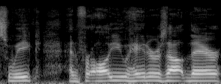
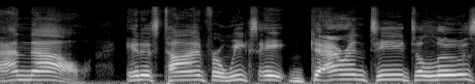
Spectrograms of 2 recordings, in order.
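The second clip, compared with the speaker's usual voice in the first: segment intro; 4 semitones higher, 3 dB louder, slower than usual. Acted.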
